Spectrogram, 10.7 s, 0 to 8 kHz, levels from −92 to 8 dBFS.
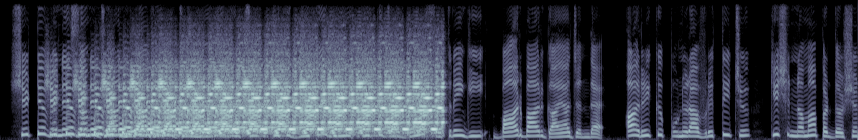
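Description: From 0.56 s to 5.65 s the speech is shadowed by copies of itself that return roughly every 0.4 s, each thinner and more ringing than the last, and instead of fading they build until the returning sound peaks at about 14 dB above the speech itself. This is feedback echo between two devices: one device plays what the other's microphone sends, that microphone picks it up again, and neither echo canceller removes sound played by the other device.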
